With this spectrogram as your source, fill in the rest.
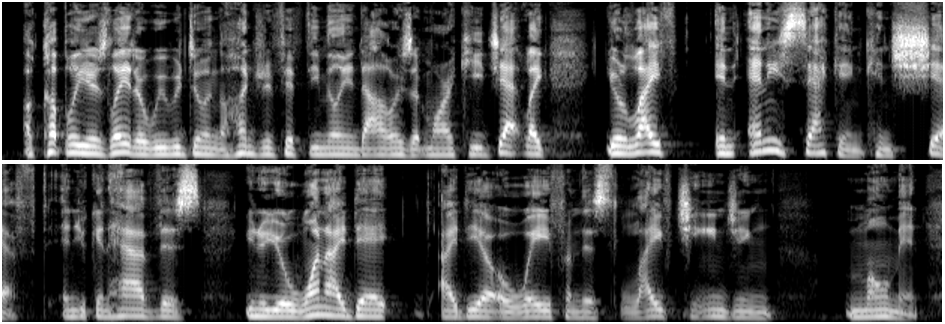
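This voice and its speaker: With an American accent, a man talks at a moderate pace, with a medium pitch and a bright, sharp tone, in a very clean recording with a silent background. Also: ordinary pitch variation. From US Northeast, Long Island. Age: 50s. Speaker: entrepreneur and author. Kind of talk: interview.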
